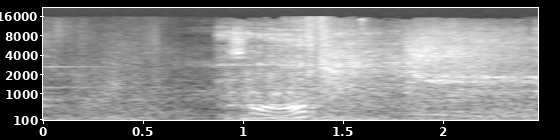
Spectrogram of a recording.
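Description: A beast snarls and growls close by.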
